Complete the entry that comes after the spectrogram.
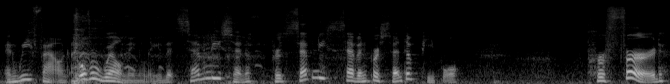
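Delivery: hammed-up data presentation; mock TED speaker. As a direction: parody a TED Talk with weighty pauses. Improvised mock TED Talk speech.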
